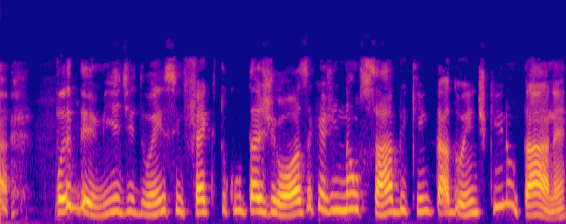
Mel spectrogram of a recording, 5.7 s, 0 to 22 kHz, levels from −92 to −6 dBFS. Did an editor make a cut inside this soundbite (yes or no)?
no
